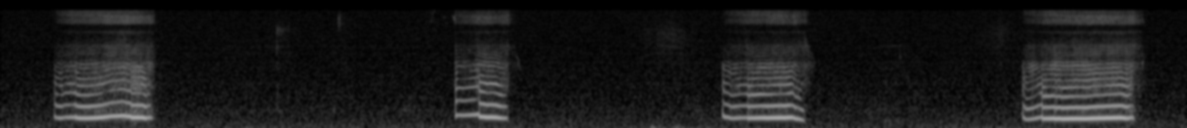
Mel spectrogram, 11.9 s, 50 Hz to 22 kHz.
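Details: Female cat snoring in sleep, owner suspects her vocal cords never fully developed (she doesn't meow at the end), described as healthy: four drawn-out, tonal snores, roughly 20 a minute, in a quiet room.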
